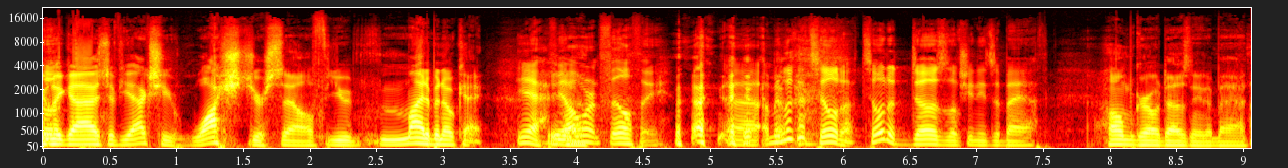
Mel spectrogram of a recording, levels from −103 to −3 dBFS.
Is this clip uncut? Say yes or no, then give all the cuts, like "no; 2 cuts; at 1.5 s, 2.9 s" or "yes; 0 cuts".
no; 2 cuts; at 4.2 s, 6.9 s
